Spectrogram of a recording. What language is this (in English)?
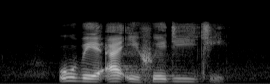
Northern Sotho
